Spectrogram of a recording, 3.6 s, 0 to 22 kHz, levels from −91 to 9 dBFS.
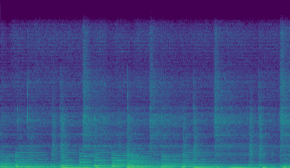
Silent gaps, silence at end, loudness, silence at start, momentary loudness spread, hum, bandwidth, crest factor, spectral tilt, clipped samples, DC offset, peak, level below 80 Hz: none; 0 s; -26 LUFS; 0 s; 5 LU; none; 19.5 kHz; 16 dB; -6 dB/octave; under 0.1%; under 0.1%; -8 dBFS; -30 dBFS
